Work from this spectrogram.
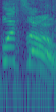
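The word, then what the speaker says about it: Blitzø: Hey, that sounds like Blitzo! The O is silent, Comment ils le asshole.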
